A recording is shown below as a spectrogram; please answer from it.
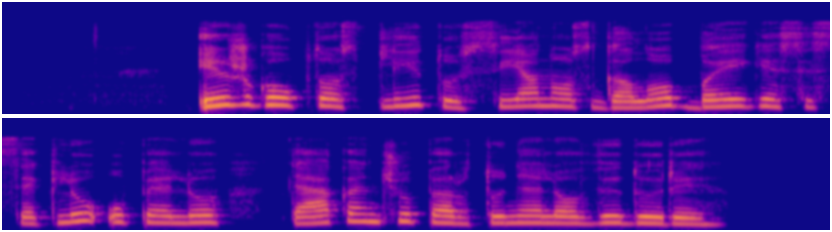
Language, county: Lithuanian, Šiauliai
